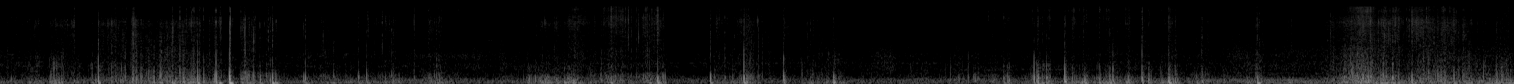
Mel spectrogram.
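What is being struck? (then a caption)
Fabric cushion covered in plastic sequins. Fingertips brush and flip the pink and gold plastic reversible sequins covering a medium soft cushion held against the chest. The result is a quiet, continuous rustling and crinkling with a dull low rumble underneath. Sharp little scratchy flicks pop out here and there as the sequins turn over.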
